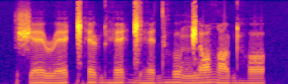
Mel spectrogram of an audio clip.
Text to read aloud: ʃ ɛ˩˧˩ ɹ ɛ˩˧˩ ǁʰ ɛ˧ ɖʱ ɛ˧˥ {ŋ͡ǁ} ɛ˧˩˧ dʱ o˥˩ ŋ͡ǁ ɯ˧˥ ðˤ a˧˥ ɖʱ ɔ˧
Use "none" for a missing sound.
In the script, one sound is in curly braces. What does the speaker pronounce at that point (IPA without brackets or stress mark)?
ɡ͡ǁ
